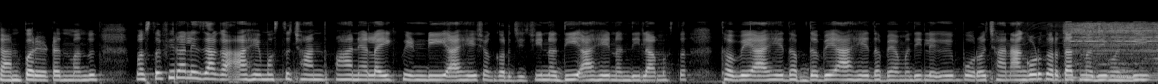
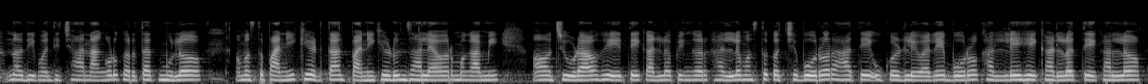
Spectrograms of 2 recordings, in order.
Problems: background sounds at intervals, background conversations at intervals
